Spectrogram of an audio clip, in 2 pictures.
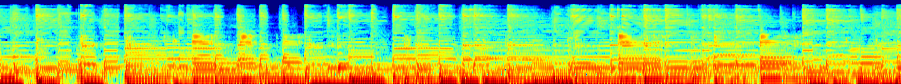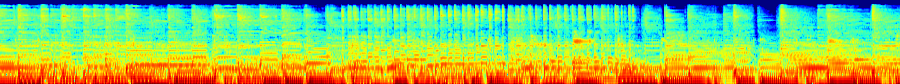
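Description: Instrumental break of a norteño-style song: two acoustic guitars, one of them a twelve-string, picking and strumming over an electric bass guitar line, with no singing.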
